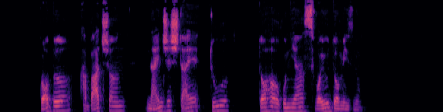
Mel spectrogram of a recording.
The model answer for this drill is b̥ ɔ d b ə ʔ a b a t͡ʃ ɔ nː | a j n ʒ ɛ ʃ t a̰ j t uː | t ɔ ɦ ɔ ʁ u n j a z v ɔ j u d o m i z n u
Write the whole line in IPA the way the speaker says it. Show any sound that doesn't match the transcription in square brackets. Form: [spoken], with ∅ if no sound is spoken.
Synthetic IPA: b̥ ɔ [∅] b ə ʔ a b a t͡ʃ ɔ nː | a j n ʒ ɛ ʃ t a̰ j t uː | t ɔ ɦ ɔ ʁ u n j a [s] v ɔ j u d [ɔ] m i z n u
